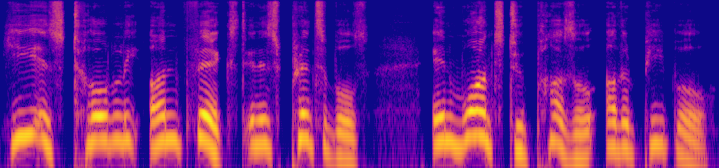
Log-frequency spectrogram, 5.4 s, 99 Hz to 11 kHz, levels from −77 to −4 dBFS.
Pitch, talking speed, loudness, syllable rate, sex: 180 Hz, 145 wpm, -20 LUFS, 4.7 syllables/s, male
